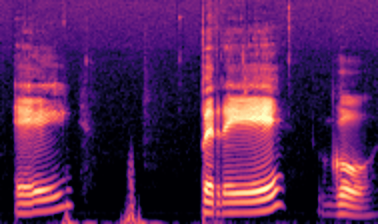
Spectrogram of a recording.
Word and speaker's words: emprego: paroxítona seria Por exemplo essa palavra aqui ó em prego dão emprego não é emprego nem pregou a palavra a sílaba mais forte é o pré essa palavra emprego classificada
